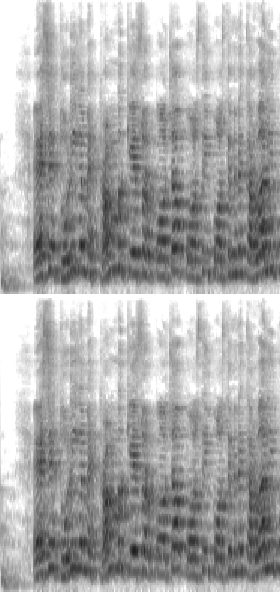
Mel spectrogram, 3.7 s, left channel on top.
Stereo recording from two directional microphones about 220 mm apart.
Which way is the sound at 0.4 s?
15° left (ahead or behind).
